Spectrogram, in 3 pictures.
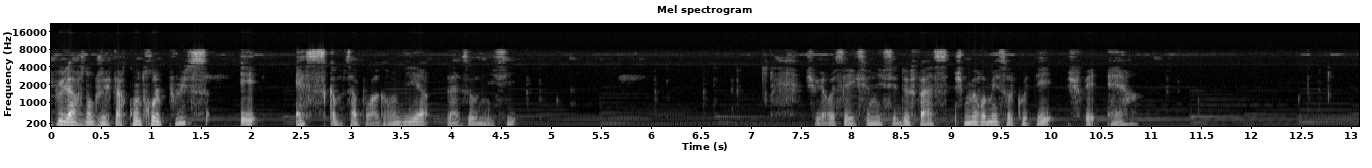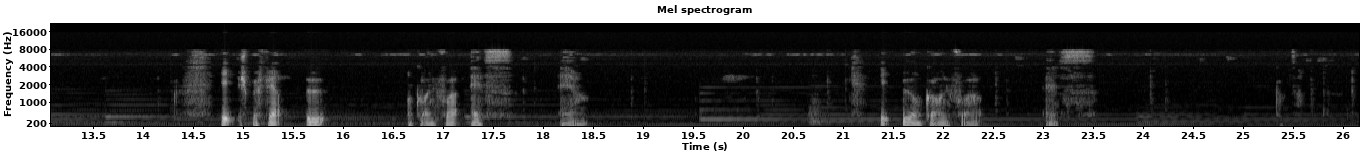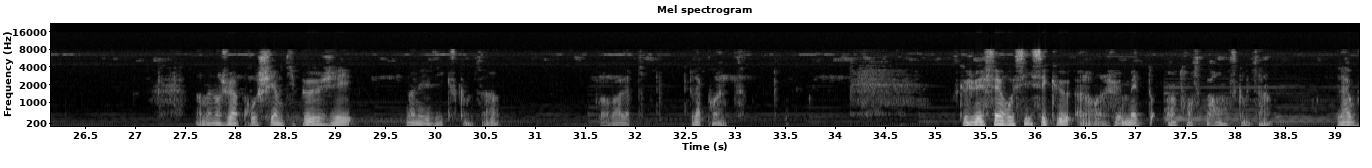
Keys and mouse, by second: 1.5 ctrl+KP_Add, 2.9 s, 6.0 click, 6.9-7.9 middle drag, 9.3 KP_3, 10.6 r, 11.4 g, 13.9 r, 16.1 e, 17.2 s, 18.2 r, 19.7 g, 21.9 e, 22.8 s, 24.3 g, 26.1-27.2 middle drag, 28.8 g, 32.6 middle click, 34.6 KP_3, 35.9 Tab, 38.1 click.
